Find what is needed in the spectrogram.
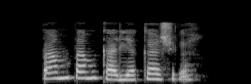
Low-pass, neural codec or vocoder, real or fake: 7.2 kHz; none; real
